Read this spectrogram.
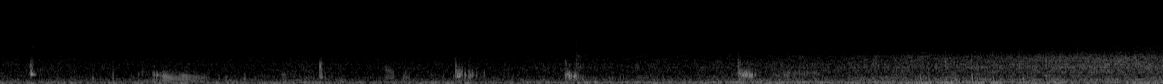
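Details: Bowel sounds (borborygmi).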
